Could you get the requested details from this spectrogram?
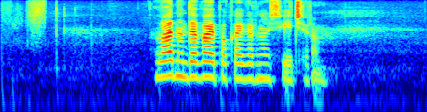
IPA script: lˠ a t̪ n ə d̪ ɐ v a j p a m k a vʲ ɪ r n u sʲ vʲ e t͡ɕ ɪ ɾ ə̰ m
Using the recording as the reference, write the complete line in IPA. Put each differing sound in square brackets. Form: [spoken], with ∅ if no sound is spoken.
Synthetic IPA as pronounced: lˠ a [d̪] n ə d̪ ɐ v a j p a [∅] k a vʲ ɪ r n u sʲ vʲ e t͡ɕ ɪ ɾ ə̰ m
